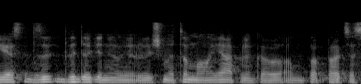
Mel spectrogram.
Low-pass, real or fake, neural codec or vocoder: 7.2 kHz; fake; codec, 16 kHz, 1.1 kbps, Voila-Tokenizer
